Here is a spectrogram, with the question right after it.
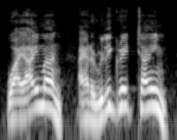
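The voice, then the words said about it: Attempted Geordie accent. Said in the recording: “I can't do the accent. They've got the best accent ever, the people from Newcastle. Geordie ... They speak like that. They're just on the border of Scotland. I can't do the accent”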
